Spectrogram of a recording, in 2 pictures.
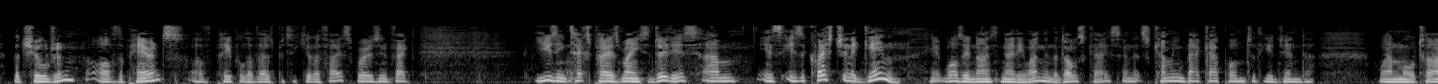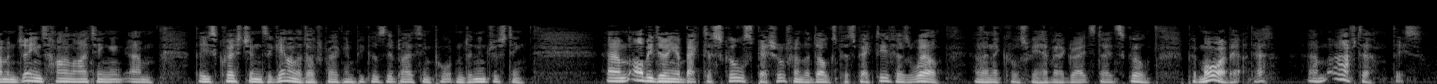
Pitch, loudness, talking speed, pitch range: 130 Hz, -23 LUFS, 190 wpm, 115-145 Hz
